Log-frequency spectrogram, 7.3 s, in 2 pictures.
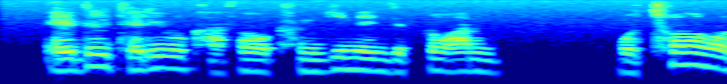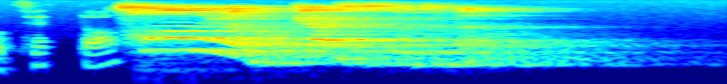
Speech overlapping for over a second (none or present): none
